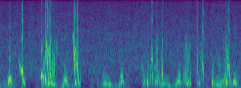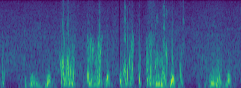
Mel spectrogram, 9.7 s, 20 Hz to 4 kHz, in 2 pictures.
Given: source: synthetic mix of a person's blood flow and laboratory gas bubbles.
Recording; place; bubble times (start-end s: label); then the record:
Doppler ultrasound of blood flow; precordium
0.35-0.53 s: bubbles
0.79-1.16 s: bubbles
1.27-1.34 s: bubbles
1.43-1.63 s: bubbles
2.83-3.29 s: bubbles
3.65-3.83 s: bubbles
3.90-4.11 s: bubbles
4.21-4.66 s: bubbles
4.85-4.94 s: bubbles
6.00-6.35 s: bubbles
6.54-6.88 s: bubbles
7.26-7.51 s: bubbles
7.57-7.66 s: bubbles
7.73-8.19 s: bubbles
8.40-8.52 s: bubbles
9.05-9.27 s: bubbles
From the record:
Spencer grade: 3 (all of the cardiac periods contain showers or single bubble signals, but not dominating or overriding the cardiac motion signals); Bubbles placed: only in the low amplitude regions of the cardiac cycle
